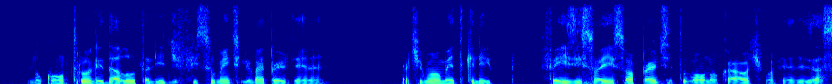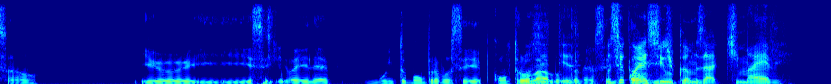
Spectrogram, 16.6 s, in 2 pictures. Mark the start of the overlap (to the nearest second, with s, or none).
14 s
